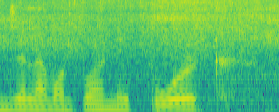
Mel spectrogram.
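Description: Speech: a person's voice in three drawn-out bursts over a faint steady background noise.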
